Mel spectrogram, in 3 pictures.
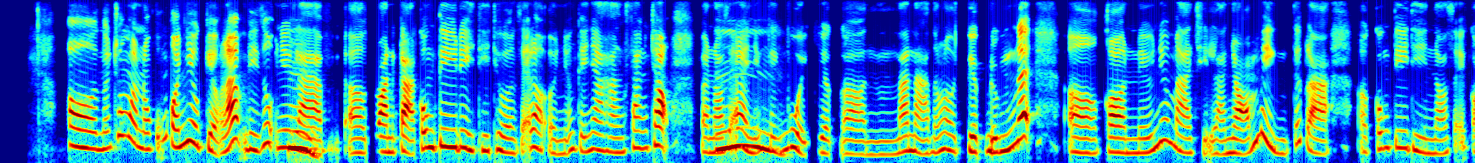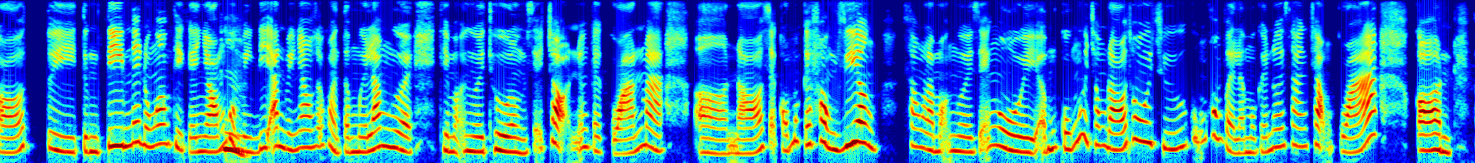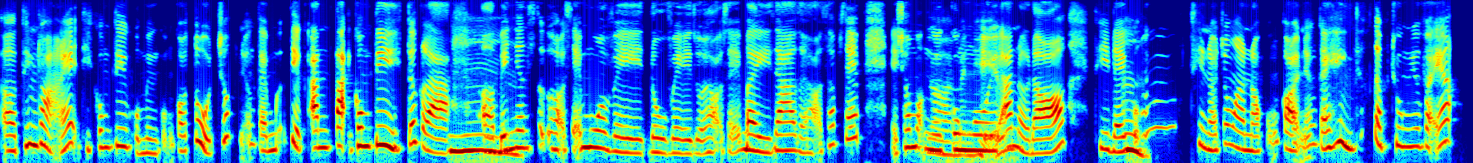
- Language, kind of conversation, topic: Vietnamese, advice, Làm sao để tôi dễ hòa nhập hơn khi tham gia buổi gặp mặt?
- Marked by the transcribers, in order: in English: "team"; other background noise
